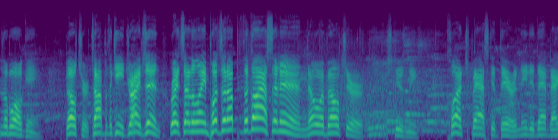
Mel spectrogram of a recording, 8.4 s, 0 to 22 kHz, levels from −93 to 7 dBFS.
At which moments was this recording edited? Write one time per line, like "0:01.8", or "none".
0:05.8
